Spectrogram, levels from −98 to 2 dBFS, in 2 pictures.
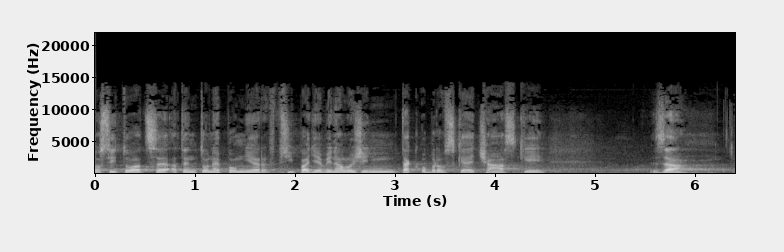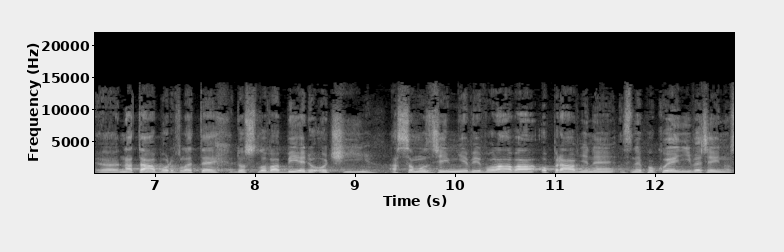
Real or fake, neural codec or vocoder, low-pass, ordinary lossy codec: real; none; 14.4 kHz; MP3, 64 kbps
